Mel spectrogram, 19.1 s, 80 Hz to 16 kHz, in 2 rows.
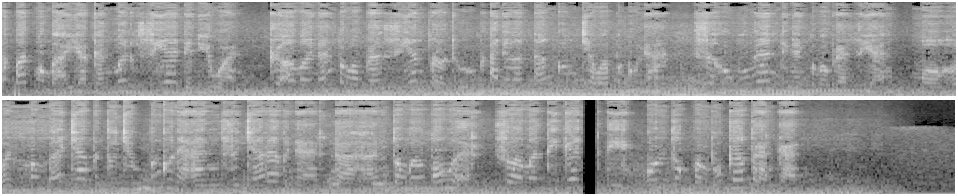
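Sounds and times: recorded voice prompt from speaker: 0.0 - 17.6
low rumble: 0.0 - 19.0.

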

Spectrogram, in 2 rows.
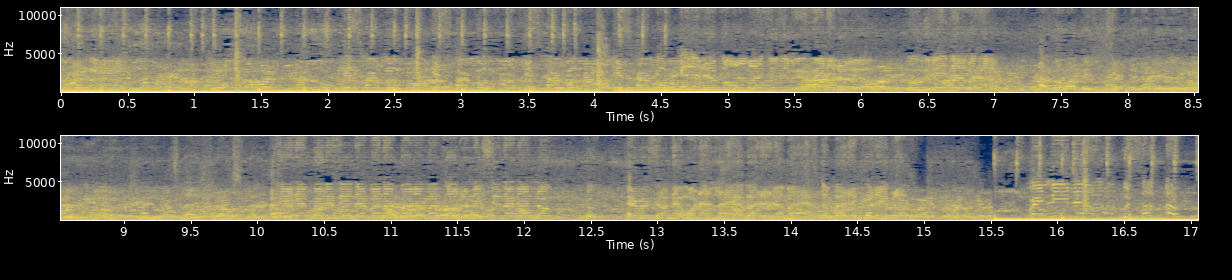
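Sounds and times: loud bass beat: 0.0 - 5.4, 15.5 - 17.0
music playing: 0.0 - 5.6, 15.5 - 17.0
people chatting: 0.0 - 17.0.

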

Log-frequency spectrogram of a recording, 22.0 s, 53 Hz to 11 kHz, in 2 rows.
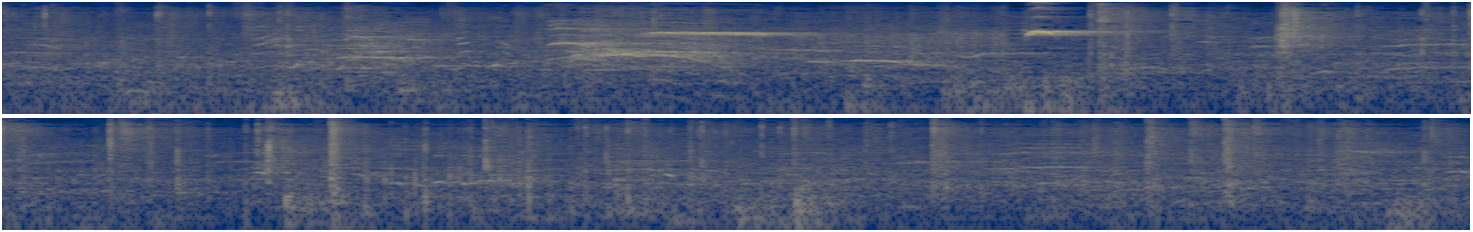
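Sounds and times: sticks and puck clacking: 0.0 - 2.4, 8.2 - 22.0
referee whistle blast: 7.7 - 8.4.

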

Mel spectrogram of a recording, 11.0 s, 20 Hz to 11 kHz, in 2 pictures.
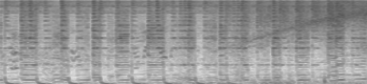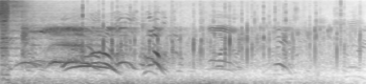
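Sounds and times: electronic dance music: 0.0 - 5.9
men shouting and cheering: 5.5 - 9.9.

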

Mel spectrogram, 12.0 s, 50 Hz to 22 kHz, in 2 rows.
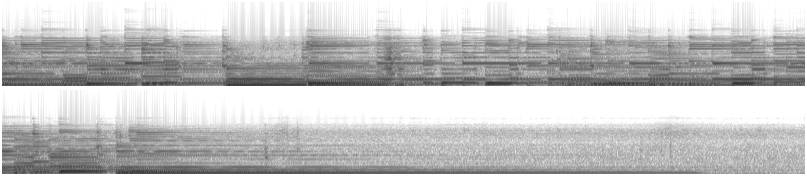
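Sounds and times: strummed guitar chord ringing: 0.0 - 11.7
faint hiss: 0.0 - 12.0.

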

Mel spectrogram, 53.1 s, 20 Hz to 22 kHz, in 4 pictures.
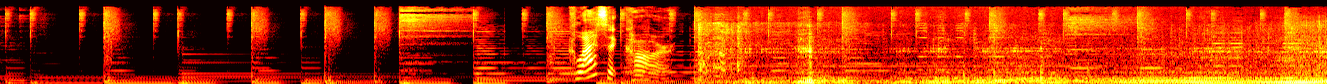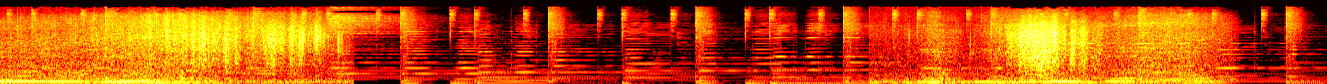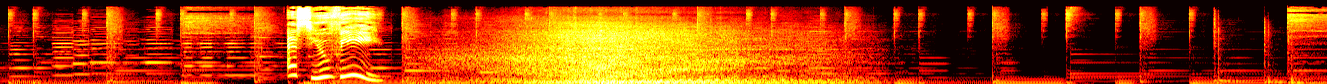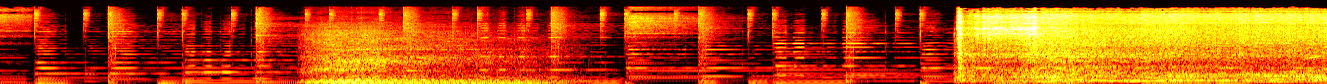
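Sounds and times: background music: 1.1 - 36.0
car engine revving: 7.0 - 16.8, 22.0 - 25.6, 30.7 - 35.4, 42.8 - 45.6, 49.4 - 53.0.

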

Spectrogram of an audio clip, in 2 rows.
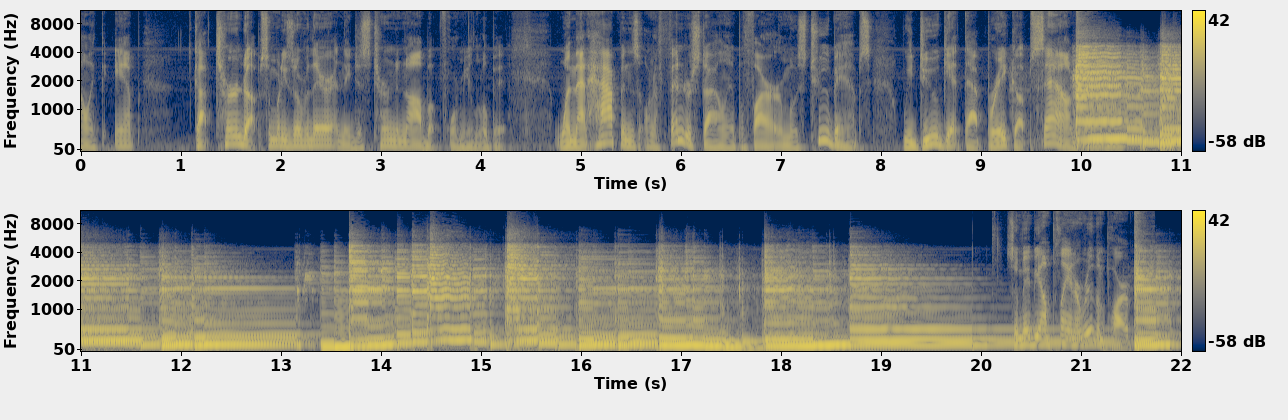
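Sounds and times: overdriven electric guitar strumming chords: 9.8 - 22.0.

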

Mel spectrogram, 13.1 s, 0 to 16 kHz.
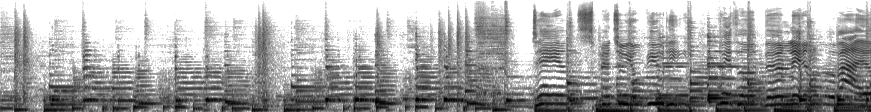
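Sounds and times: bass: 0.0 - 13.0
drum kit: 0.0 - 13.0
trombone melody: 0.7 - 13.0.

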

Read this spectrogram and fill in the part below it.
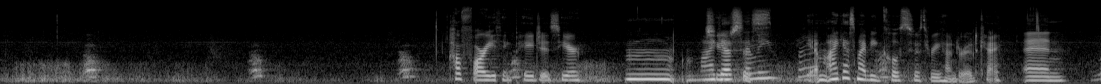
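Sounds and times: wind rushing: 0.0 - 10.2
dog barking: 0.8 - 1.1, 2.5 - 2.8, 4.0 - 4.3, 8.7 - 9.0.

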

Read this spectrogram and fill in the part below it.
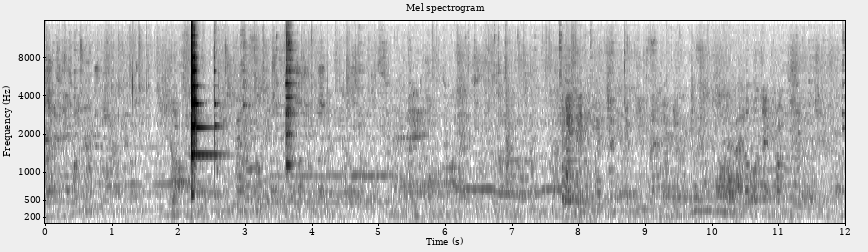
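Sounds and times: tableware clinking: 2.2 - 2.8.

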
